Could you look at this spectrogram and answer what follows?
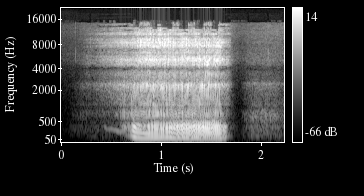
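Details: Inhaled snore from a girlfriend while asleep: a single loud, rattling, low-pitched snore of about one second rising from quiet breathing, then a softer breath out; snoring.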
